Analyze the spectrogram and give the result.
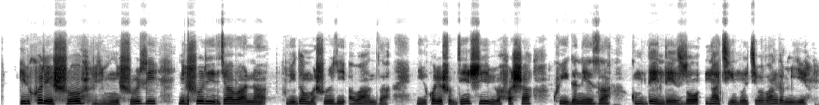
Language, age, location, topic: Kinyarwanda, 50+, Nyagatare, education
